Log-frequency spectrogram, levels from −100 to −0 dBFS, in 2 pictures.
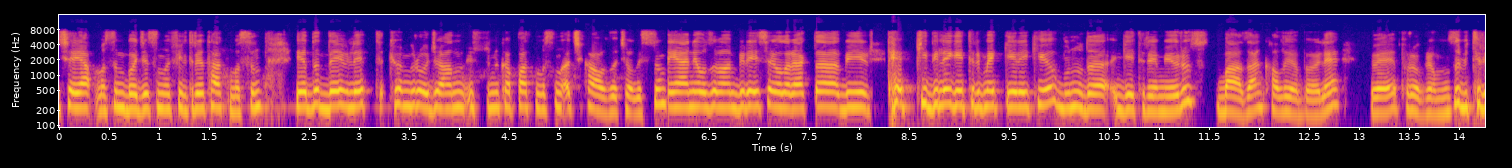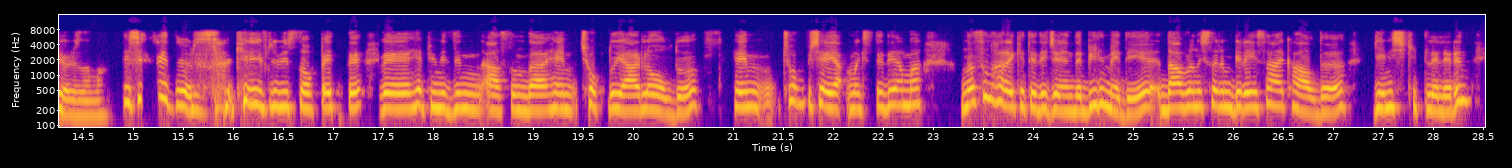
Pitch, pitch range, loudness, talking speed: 225 Hz, 205-245 Hz, -17 LUFS, 135 wpm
